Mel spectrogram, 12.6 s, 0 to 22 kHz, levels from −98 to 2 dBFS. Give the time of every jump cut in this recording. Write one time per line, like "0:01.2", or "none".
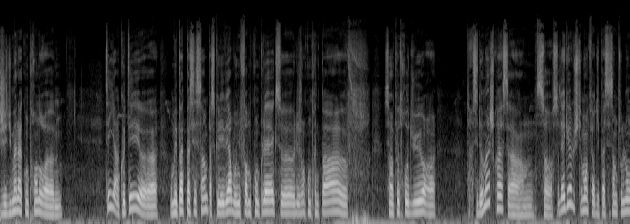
0:09.4
0:11.1

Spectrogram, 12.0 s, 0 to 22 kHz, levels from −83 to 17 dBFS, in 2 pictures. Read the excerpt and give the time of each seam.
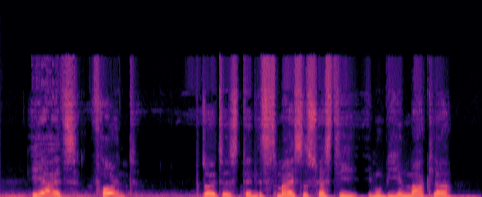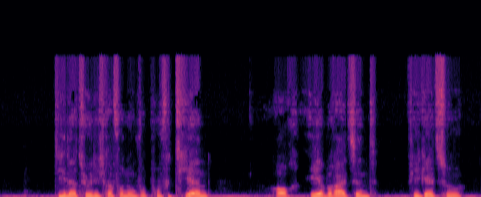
0:01.1
0:02.5
0:03.2
0:03.9
0:07.3

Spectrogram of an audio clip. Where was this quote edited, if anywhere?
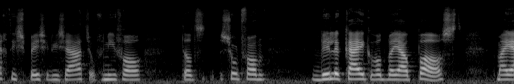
none

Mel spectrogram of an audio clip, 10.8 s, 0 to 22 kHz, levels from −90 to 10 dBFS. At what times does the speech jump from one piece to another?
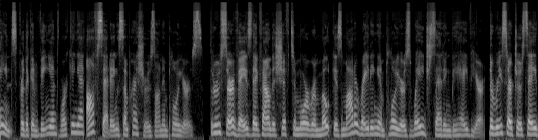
0:01.2
0:01.7
0:02.5
0:06.6

